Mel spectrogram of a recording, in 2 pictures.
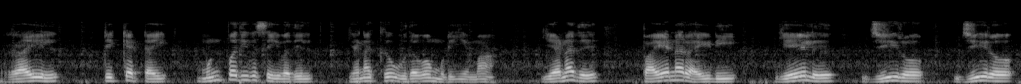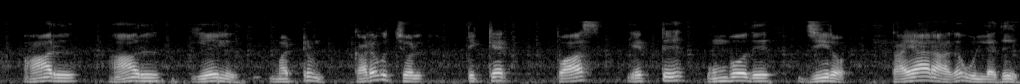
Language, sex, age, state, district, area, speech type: Tamil, male, 45-60, Tamil Nadu, Thanjavur, rural, read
